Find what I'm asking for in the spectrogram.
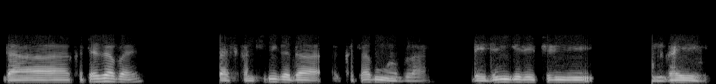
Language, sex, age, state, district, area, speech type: Bodo, male, 45-60, Assam, Baksa, rural, conversation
